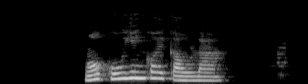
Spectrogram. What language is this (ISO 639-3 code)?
yue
